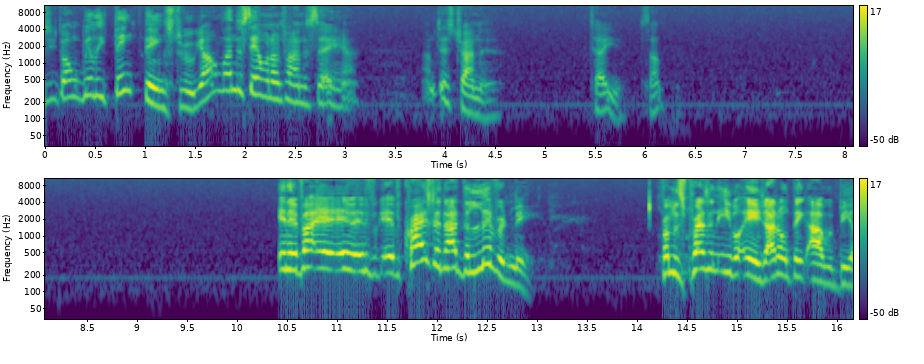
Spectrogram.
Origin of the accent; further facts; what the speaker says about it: Philadelphia, Pennsylvania, United States; moved away; also born or lived in Oceanside, California; I'm from Philadelphia originally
